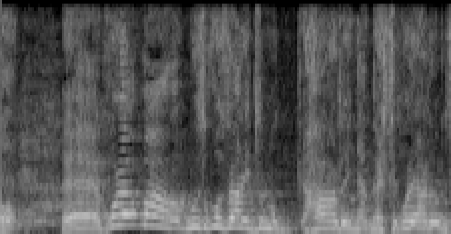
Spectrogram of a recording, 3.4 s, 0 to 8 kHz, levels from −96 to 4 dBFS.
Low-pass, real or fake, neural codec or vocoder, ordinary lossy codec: none; fake; codec, 16 kHz, 8 kbps, FreqCodec, larger model; none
